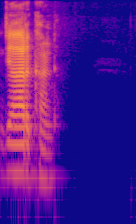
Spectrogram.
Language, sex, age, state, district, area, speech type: Kashmiri, male, 45-60, Jammu and Kashmir, Kulgam, urban, spontaneous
